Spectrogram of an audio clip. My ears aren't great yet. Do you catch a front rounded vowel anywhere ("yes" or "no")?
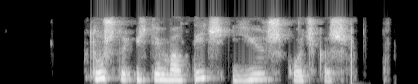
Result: yes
